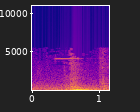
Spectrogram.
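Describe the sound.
A door being opened, heard as a dull low thump in the middle over a steady background hum.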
